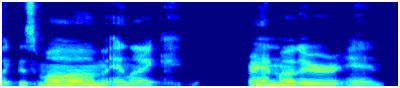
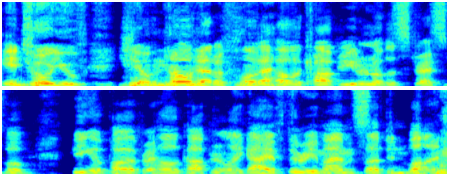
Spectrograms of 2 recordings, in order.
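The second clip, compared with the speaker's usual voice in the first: mock stressed pilot; 4 semitones higher, 8 dB louder, faster than usual. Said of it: "come up to me and be like".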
